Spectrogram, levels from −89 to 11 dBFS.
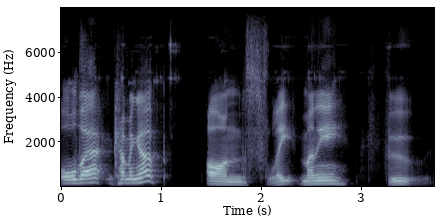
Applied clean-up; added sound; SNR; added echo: neural mask model DeepFilterNet 3.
